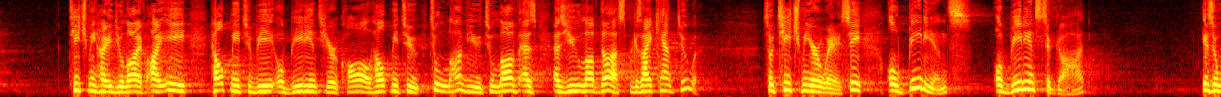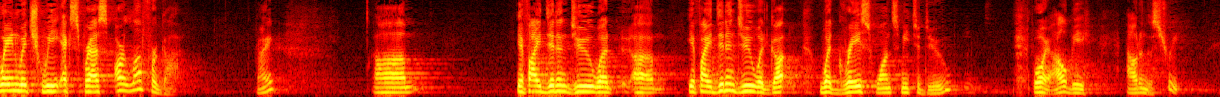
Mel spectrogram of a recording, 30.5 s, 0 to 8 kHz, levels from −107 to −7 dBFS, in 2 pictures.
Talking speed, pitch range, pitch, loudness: 160 wpm, 150-195 Hz, 180 Hz, -28 LUFS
